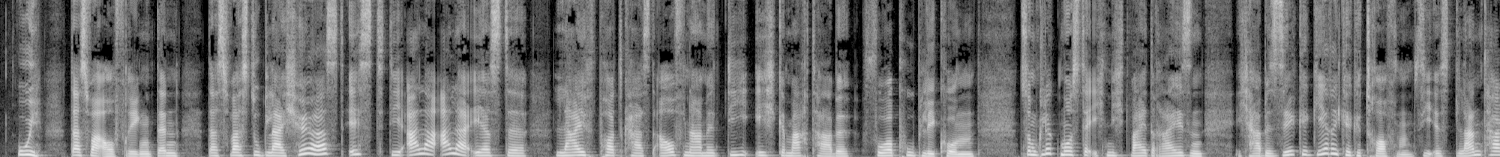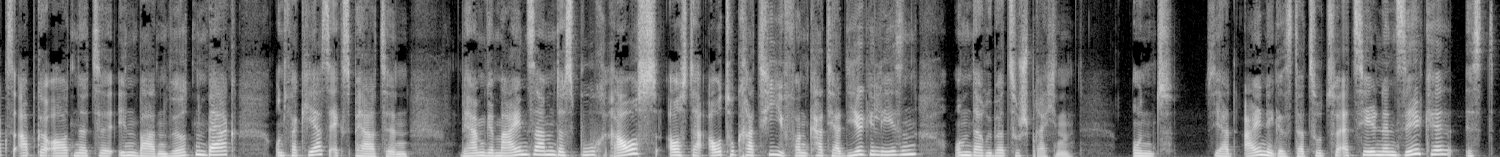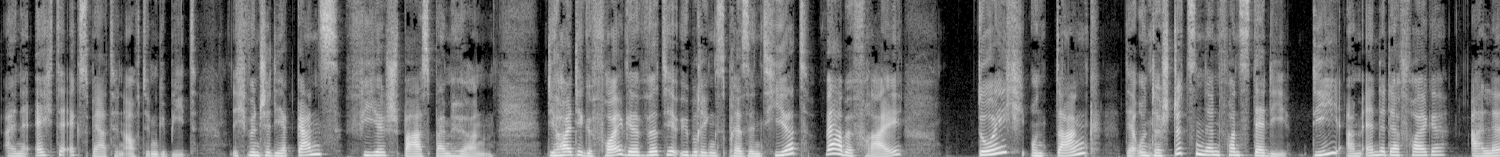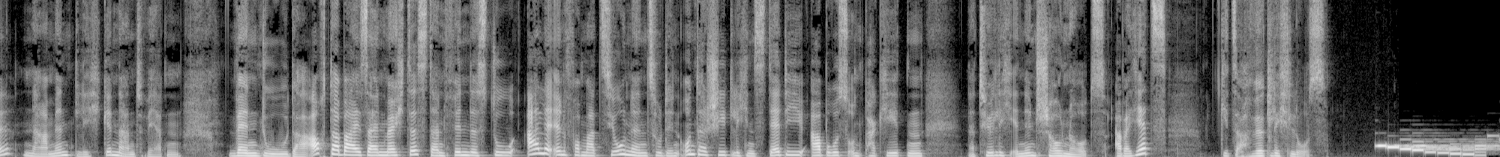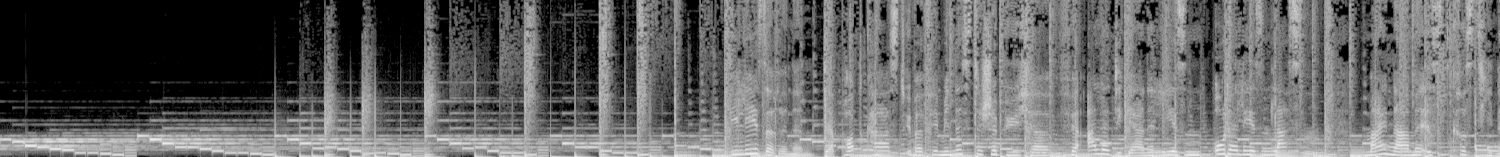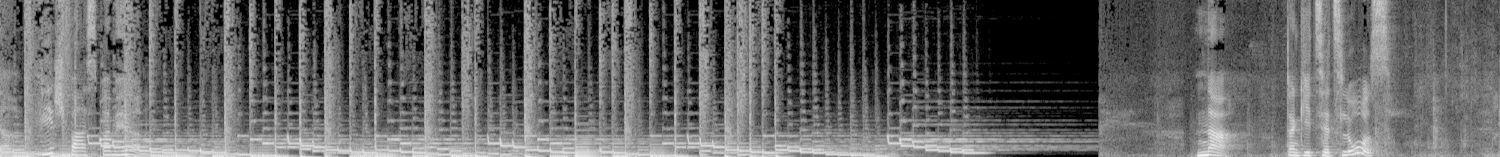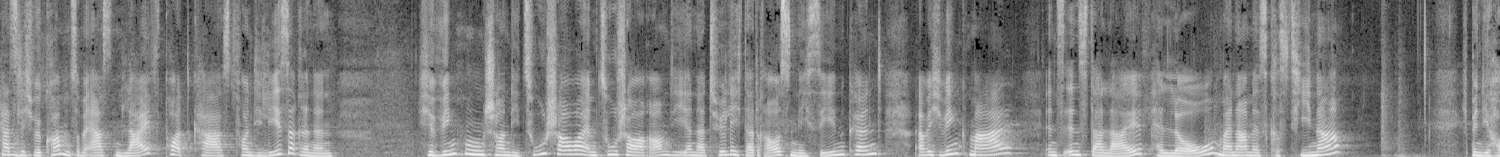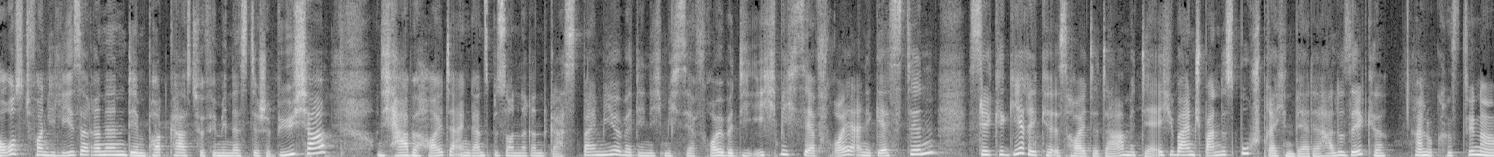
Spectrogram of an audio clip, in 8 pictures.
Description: Sie ist verkehrspolitische Sprecherin ihrer Partei im baden-württembergischen Landtag und weiß genau, warum wir immer noch Autos für das Allheilmittel der Fortbewegung halten. Gemeinsam haben wir das Buch "Raus aus der AUTOkratie" von Katja Diehl gelesen und uns vor Publikum getroffen, um darüber zu sprechen. Das Gespräch mit ihr war feministisch, wütend und unglaublich spannend. Es war meine erste Aufnahme vor Publikum und vor lauter Aufregung hab ich direkt vergessen, zu gendern.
